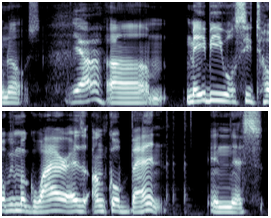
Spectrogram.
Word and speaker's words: Tobey Maguire: say I have a opposing viewpoint on this because people could argue that Tobey Maguire's, is that how you pronounce his name? Yeah. Tobey Maguire.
